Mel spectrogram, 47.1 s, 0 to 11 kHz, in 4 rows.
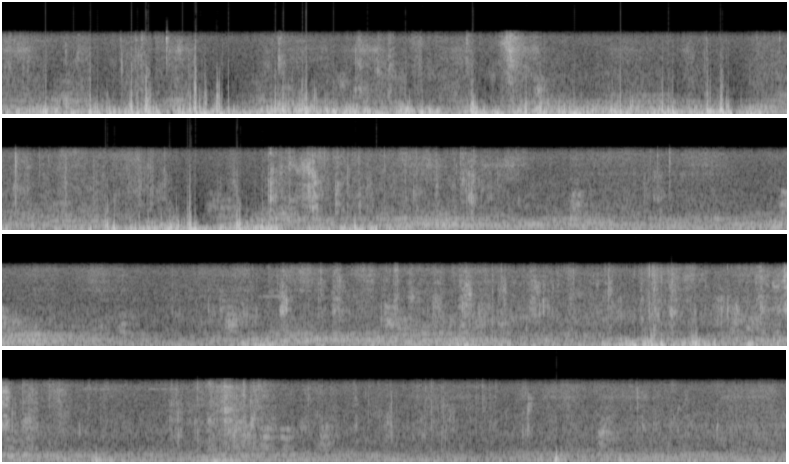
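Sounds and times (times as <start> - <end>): loud low rumble: 0.0 - 47.0
dogs growling and grunting: 14.9 - 24.5, 25.2 - 47.0.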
